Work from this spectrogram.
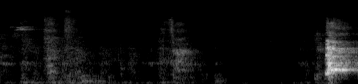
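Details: Pet dogs, a Labrador named Laoda and a Teddy named Shiliu, during a patience contest: faint soft sounds and quiet, then one sharp, loud bark bursts out near the end.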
